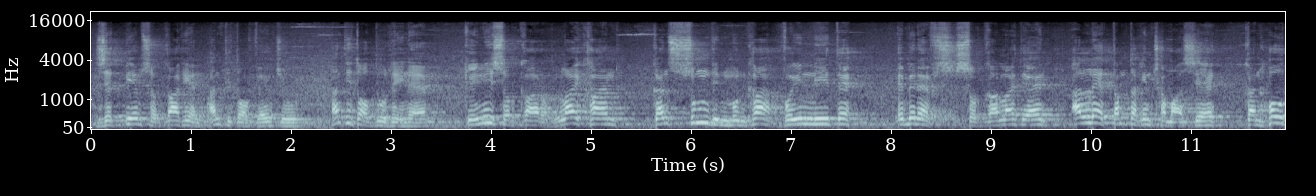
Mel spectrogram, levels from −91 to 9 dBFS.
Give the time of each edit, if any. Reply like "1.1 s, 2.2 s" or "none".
2.2 s, 3.6 s

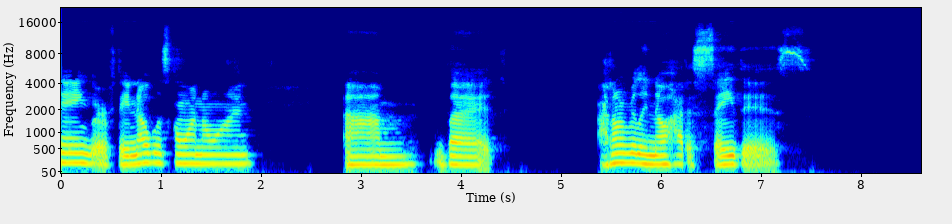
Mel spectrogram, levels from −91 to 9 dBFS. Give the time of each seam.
none

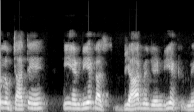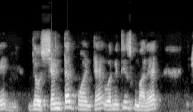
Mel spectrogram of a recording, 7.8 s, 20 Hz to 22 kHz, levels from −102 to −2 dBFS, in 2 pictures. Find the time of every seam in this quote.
none

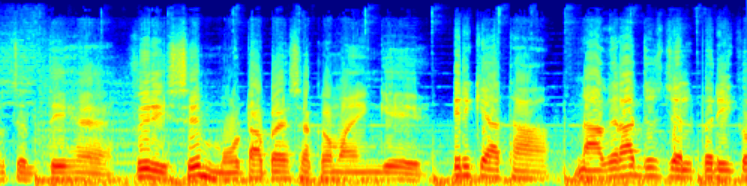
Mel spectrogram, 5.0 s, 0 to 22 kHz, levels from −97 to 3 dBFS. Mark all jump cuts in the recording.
2.9 s

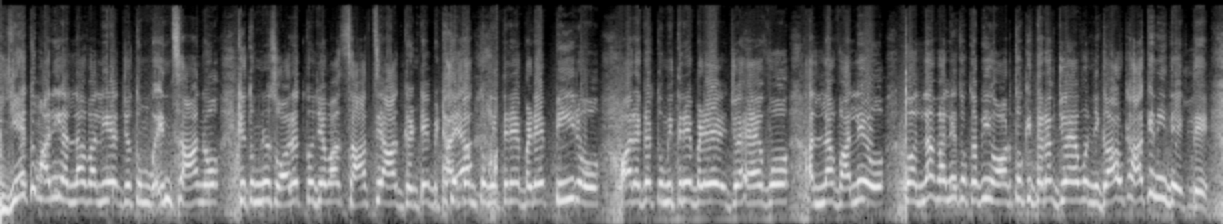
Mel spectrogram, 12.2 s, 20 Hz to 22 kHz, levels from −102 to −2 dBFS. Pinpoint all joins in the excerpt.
4.6 s

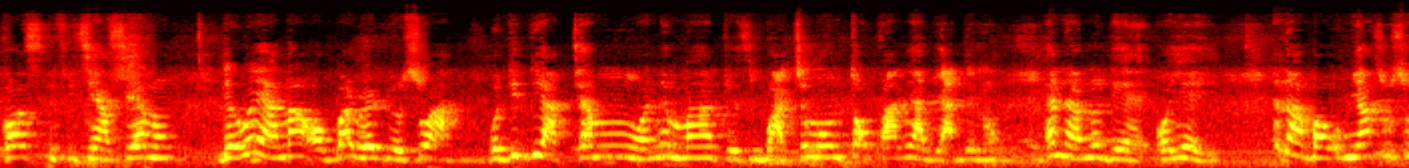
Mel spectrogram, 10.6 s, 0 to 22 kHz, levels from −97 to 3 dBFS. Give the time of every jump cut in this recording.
none

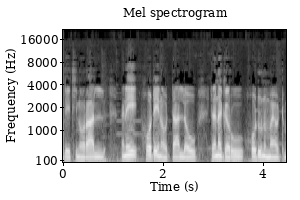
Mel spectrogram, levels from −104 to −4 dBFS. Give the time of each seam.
0.9 s

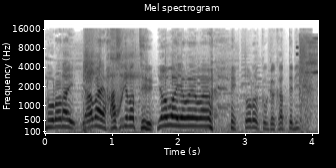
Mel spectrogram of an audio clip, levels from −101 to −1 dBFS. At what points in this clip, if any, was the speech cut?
2.8 s

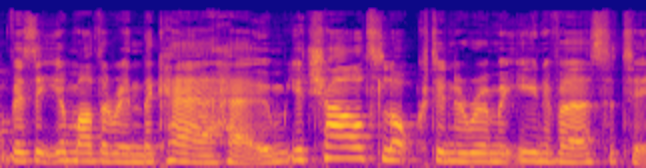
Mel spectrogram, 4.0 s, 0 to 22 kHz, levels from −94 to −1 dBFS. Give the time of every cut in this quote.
none

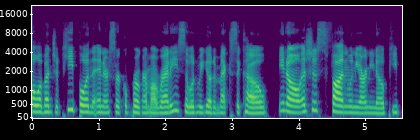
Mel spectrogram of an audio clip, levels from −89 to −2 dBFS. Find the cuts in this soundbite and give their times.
3.6 s

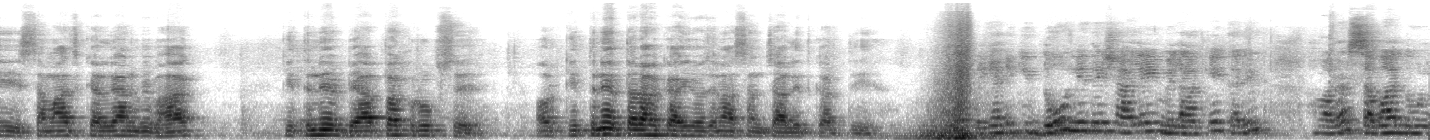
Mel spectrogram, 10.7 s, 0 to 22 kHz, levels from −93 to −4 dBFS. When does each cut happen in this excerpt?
7.2 s

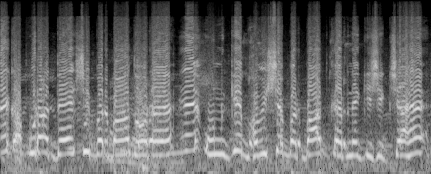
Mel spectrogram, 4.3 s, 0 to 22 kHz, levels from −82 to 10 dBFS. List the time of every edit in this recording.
1.9 s

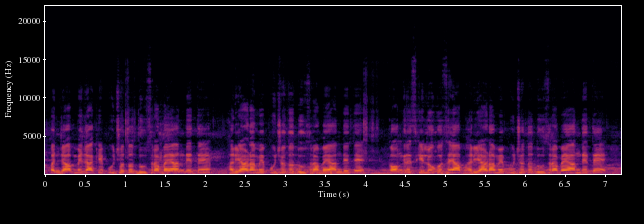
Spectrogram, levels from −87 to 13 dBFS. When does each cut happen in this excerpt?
none

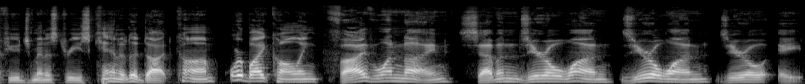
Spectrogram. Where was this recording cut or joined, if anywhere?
2.2 s

